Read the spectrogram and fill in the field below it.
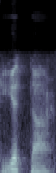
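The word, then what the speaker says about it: Jötnar: Readers aside, Jotnar is spelled J-O umlaut, T-N-A-R, and I'm pronouncing that Jotnar, probably is more accurate, end of readers aside.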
